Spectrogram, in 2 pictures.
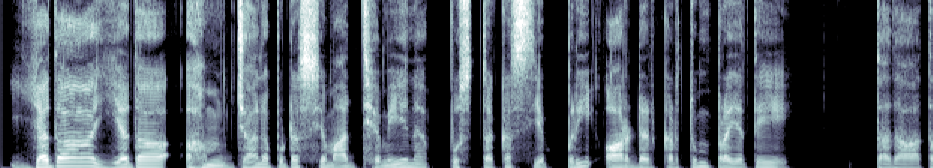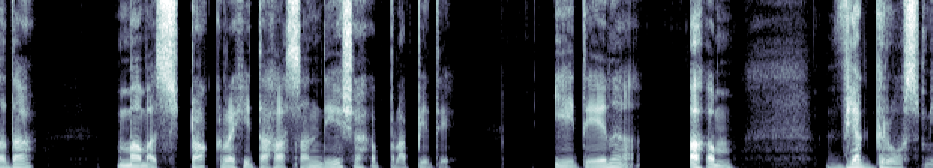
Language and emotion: Sanskrit, sad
